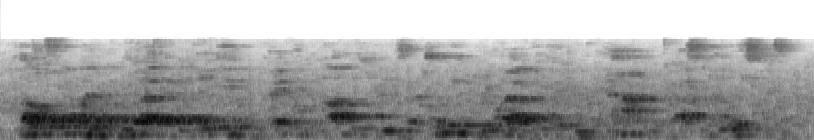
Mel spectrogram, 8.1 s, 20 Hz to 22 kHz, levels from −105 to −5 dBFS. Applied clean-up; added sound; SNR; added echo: classical method WPE with log-MMSE.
